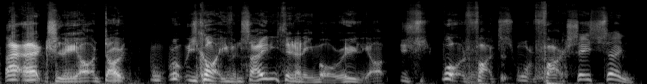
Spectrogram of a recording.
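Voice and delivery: lightly voiced blustering older bloke; a hint of an indignant Gavin; grumpy Gavin. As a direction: huff like a put-out uncle at the pub. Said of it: "he's turning into a Gavin already".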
